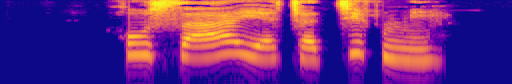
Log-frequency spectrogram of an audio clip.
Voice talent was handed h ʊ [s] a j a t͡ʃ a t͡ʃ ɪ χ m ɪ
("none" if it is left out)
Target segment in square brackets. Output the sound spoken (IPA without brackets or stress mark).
s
